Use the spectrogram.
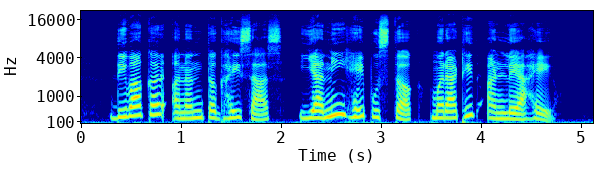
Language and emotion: Marathi, neutral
